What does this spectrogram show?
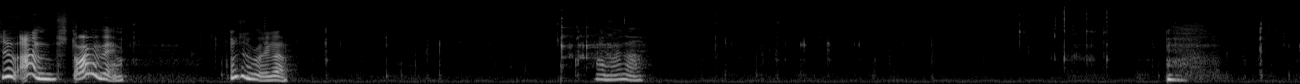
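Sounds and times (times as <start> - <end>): woman chewing: 3.0 - 5.6, 6.9 - 13.0.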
